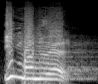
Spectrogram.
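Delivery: high, loud proclamation; shouted Immanuel. Real, not acted. Preacher proclaiming to the congregation, high loud shout. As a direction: cry it out to the hall. Calling out in sermon.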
